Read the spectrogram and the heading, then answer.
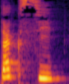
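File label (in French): "taxi", French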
